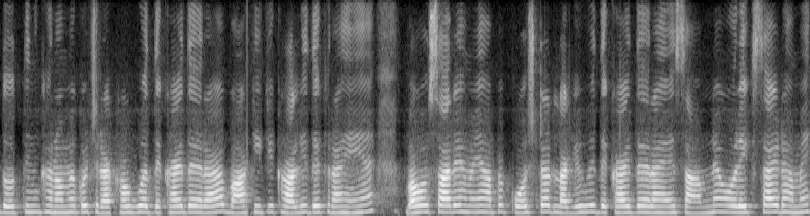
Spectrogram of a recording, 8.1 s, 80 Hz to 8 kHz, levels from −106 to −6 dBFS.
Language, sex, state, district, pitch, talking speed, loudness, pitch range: Hindi, female, Madhya Pradesh, Dhar, 240 Hz, 250 wpm, -19 LUFS, 230-250 Hz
